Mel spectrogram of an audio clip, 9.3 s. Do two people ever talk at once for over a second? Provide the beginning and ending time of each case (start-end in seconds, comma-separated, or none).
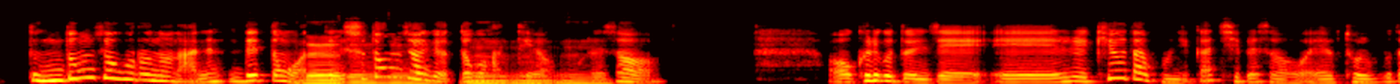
1.9-4.1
